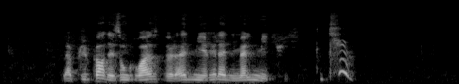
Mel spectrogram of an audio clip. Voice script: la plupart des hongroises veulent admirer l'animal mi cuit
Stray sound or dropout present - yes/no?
yes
